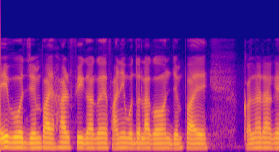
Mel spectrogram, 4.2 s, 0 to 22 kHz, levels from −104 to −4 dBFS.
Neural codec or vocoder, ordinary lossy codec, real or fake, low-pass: none; none; real; none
